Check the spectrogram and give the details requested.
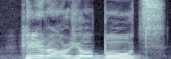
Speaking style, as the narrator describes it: she cried

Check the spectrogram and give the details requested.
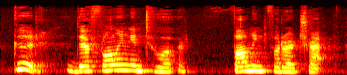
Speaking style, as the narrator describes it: Raquel said in a very Russian accent

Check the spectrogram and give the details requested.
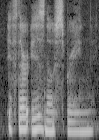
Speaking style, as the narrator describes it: said, softly

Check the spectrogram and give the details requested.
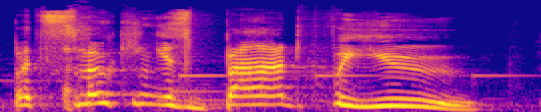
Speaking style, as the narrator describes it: Betty exclaimed

